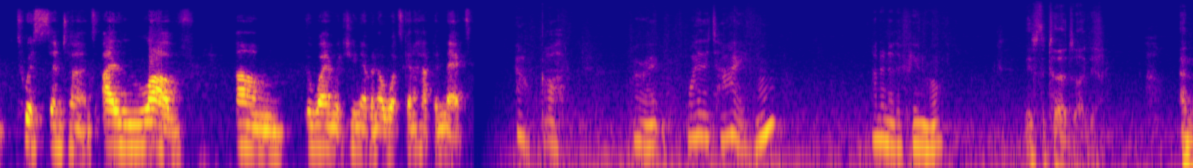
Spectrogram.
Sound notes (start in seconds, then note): none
